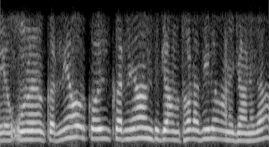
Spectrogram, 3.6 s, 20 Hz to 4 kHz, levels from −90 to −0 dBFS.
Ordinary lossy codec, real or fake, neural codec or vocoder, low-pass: Opus, 64 kbps; fake; vocoder, 44.1 kHz, 128 mel bands, Pupu-Vocoder; 3.6 kHz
